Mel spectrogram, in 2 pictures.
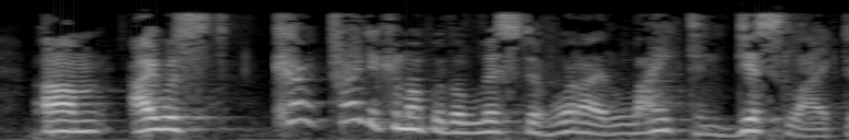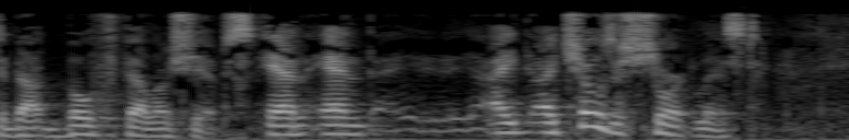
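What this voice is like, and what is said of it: New York accent. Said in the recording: “I do have an accent, but it's a New York accent”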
